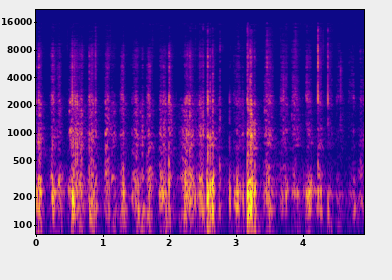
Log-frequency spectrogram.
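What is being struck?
Foil-coated paper scratch-off map.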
